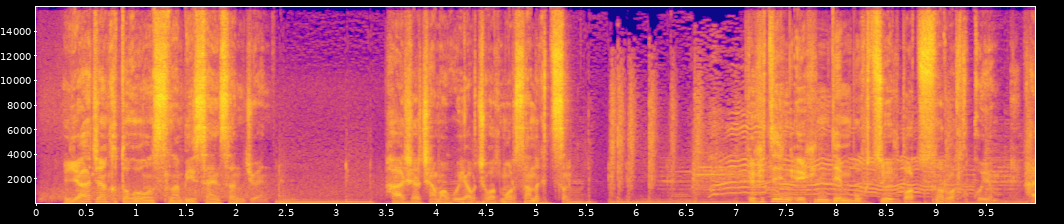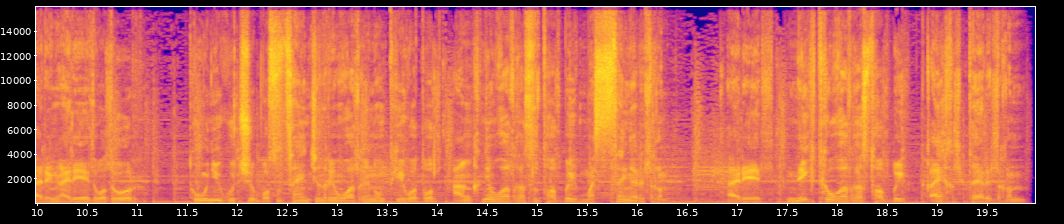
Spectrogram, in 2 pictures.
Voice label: Mongolian male

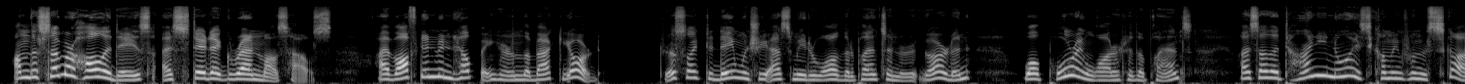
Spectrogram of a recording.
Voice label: Male - English - American

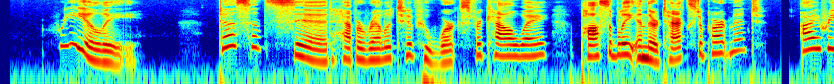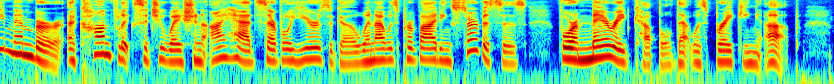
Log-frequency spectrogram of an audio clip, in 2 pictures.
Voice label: English - American

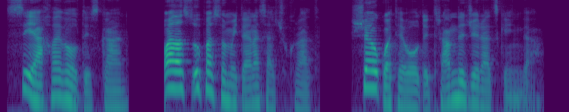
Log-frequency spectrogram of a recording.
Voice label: Georgian

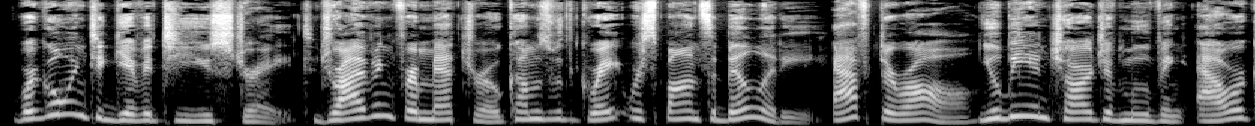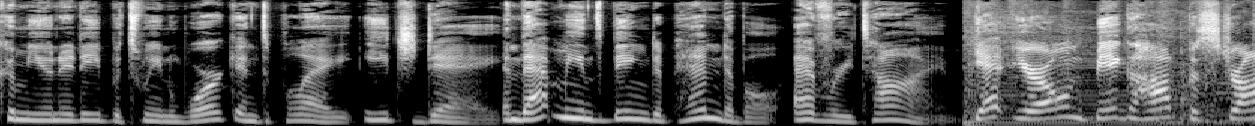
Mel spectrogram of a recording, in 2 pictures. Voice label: English - American

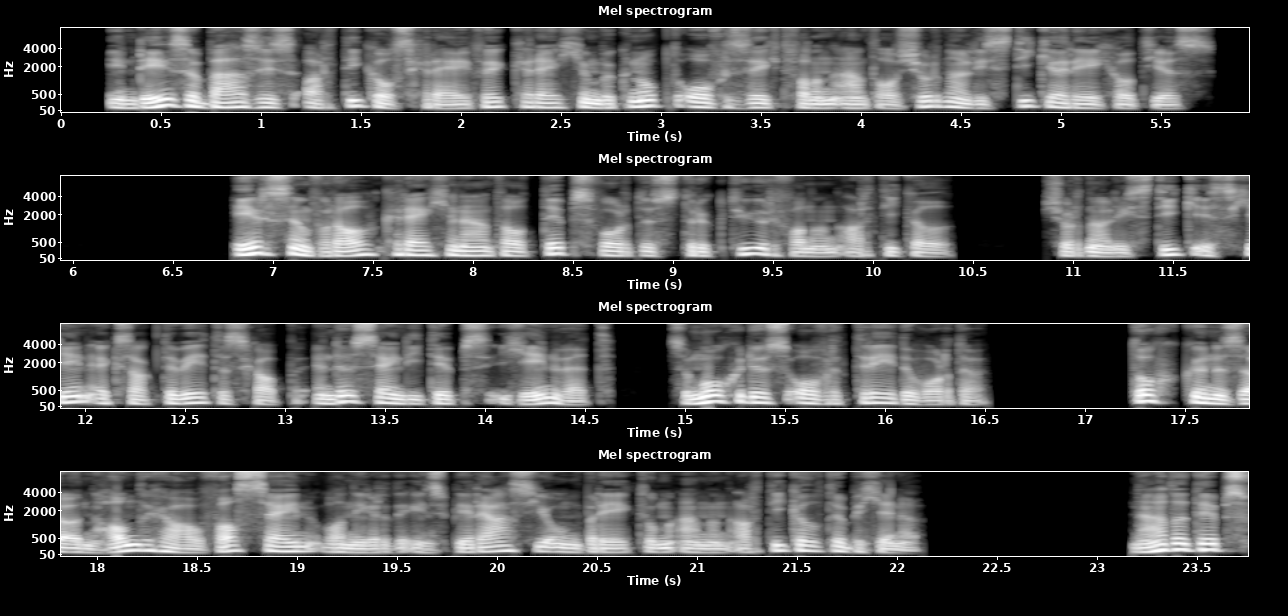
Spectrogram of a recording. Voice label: Dutch - Flemish

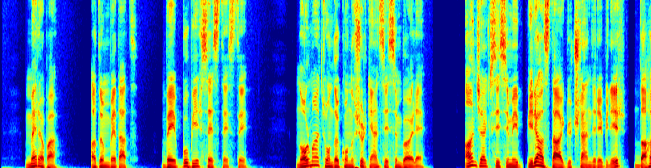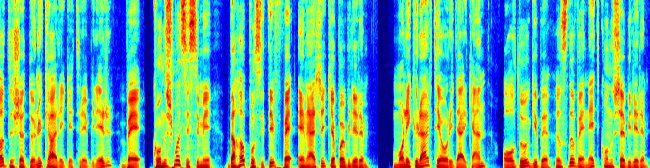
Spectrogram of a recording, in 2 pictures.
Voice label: Turkish male

